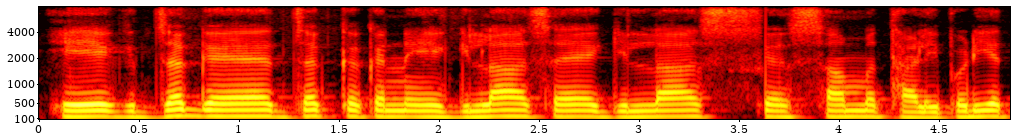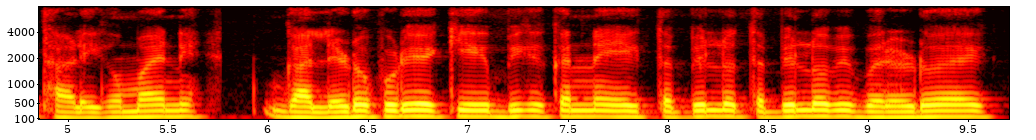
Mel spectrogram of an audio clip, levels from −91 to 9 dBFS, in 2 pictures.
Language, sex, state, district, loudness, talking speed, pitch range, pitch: Hindi, male, Rajasthan, Nagaur, -15 LUFS, 185 wpm, 145-155 Hz, 155 Hz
